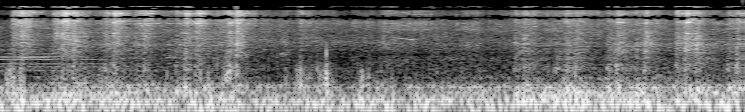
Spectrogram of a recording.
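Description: Freight train of gondola cars rolling past: a steady low rumble of steel wheels on rail, with irregular clacks as the wheels cross rail joints.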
